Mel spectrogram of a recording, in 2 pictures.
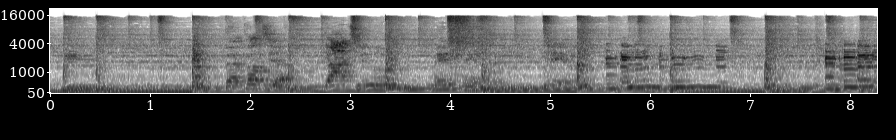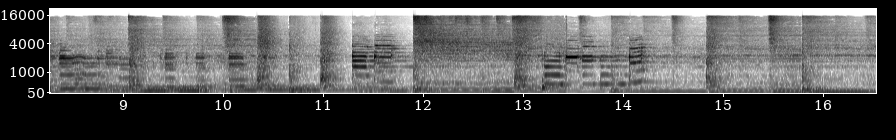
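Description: Live blues band playing an instrumental passage: an electric guitar picks out lead lines over a drum kit and a steady low bass line.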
